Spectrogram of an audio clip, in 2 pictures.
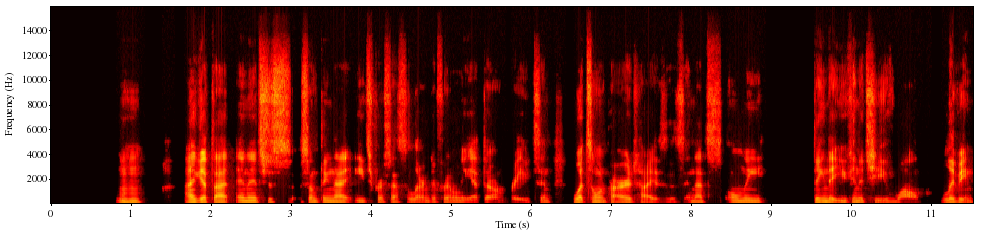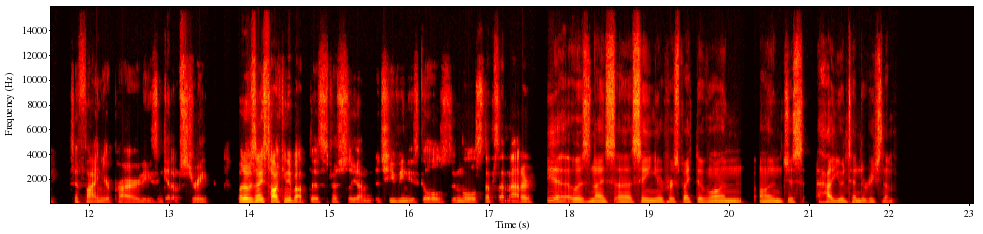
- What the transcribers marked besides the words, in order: other background noise
- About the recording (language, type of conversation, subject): English, unstructured, What small step can you take today toward your goal?
- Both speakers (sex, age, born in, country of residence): male, 30-34, United States, United States; male, 30-34, United States, United States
